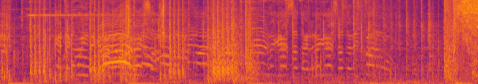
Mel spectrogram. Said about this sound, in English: they're getting gunfire from multiple locations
